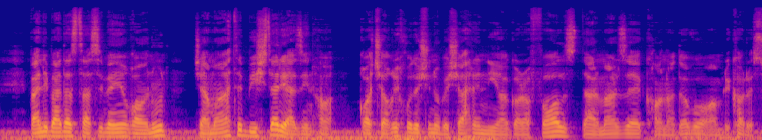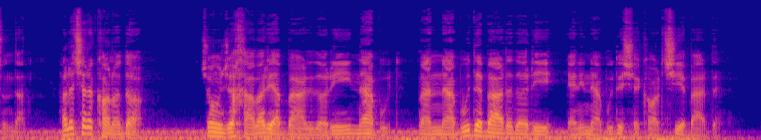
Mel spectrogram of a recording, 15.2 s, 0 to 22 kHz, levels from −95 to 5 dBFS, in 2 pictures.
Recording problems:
low rumble; faint; throughout; 20 dB below the speech

